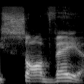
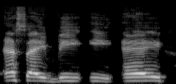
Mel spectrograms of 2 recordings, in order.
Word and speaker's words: Savea: Last name's pretty easy, Savea. It's spelled S-A-V-E-A, but Savea is the way I've seen it, and I kind of like the idea of putting the saw in there, Savea.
